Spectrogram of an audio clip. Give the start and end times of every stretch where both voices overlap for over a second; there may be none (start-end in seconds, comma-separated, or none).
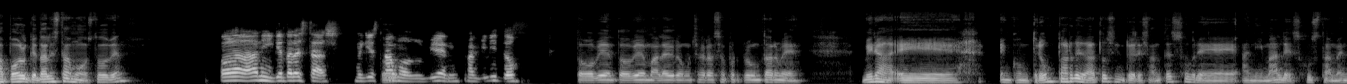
none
